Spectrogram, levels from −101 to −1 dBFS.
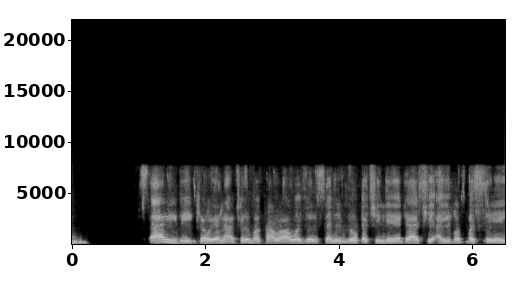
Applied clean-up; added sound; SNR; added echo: neural mask model Resemble Enhance denoiser.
